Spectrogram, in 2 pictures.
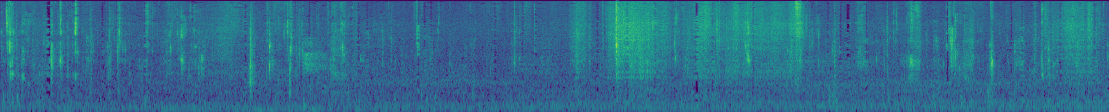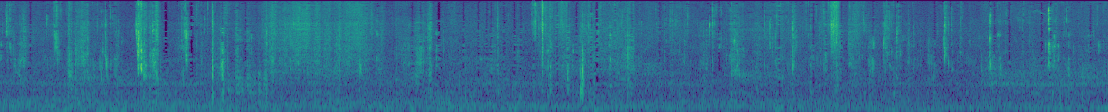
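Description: Faint close-miked chewing and mouth sounds of people eating Mexican rice and a chicken quesadilla, with scattered small clicks. A louder rustle comes about six seconds in.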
